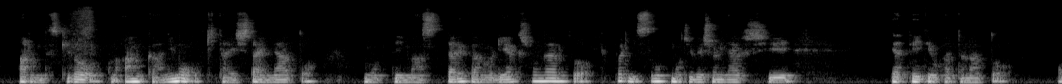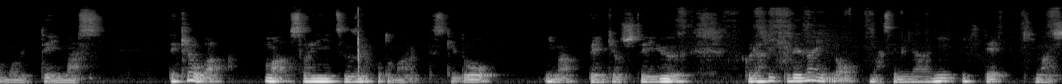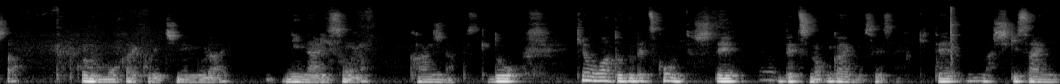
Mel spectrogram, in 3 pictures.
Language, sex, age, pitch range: Japanese, male, 20-39, 110-135 Hz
